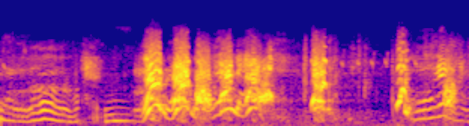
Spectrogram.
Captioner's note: growling; barking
